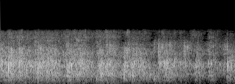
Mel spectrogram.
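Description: Audience applause at a university groundbreaking ceremony at IIT Hyderabad, a dense, steady wash of many hands clapping together, fairly loud and sustained for the whole moment with no voices over it.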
